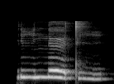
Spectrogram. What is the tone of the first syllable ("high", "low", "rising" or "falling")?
high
